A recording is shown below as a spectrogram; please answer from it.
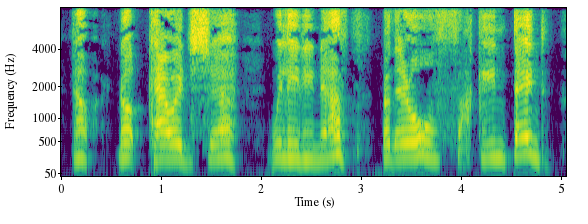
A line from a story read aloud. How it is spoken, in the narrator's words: His platoon sergeant, groaning with a broken shoulder, gasped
